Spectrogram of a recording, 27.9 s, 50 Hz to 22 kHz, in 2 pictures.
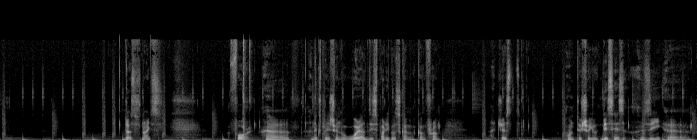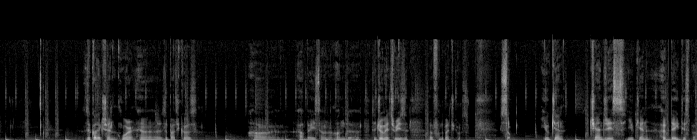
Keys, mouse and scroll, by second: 5.0 space, 16.3 click, 17.4 click, 18.6-19.6 scroll down 3, 19.6-20.3 middle drag, 21.2 g, 22.2-25.9 middle drag, 27.3-27.8 middle drag.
